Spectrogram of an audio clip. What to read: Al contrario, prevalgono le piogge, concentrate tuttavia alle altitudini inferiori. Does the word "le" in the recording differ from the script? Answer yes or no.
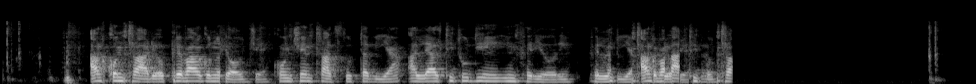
yes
